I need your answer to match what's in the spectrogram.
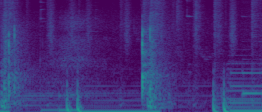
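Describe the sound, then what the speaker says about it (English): A knife slices through cooked air-fried chicken for fajitas on a cutting board, making three crisp cutting strokes with a thud as each one hits the board, close and clear with no talk. "So I'm just gonna slice this as you would a fajita."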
